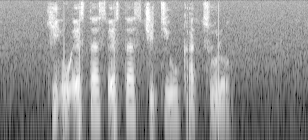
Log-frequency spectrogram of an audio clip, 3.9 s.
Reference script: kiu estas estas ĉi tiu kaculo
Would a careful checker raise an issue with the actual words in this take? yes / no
no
